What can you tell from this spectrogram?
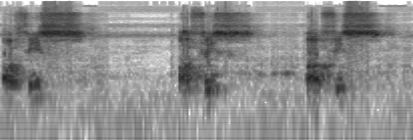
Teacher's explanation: off, accentué, fils, non accentué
